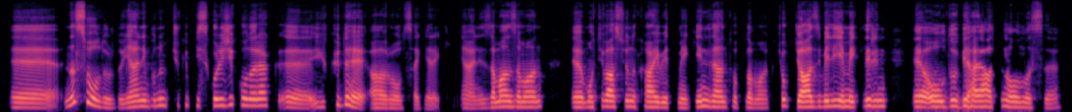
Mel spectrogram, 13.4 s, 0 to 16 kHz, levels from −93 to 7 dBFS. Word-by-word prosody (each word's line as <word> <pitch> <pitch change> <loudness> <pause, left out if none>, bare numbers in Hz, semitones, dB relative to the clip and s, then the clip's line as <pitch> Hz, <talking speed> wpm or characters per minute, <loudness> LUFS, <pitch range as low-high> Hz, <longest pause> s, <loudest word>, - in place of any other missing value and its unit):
eee, 150 -2 -2
nasıl 310 - +1
olurdu? 155 - -1
Yani, 180 +5 0
bunun 215 +2 -4
çünkü 225 +2 -14
psikolojik 220 +3 -1
olarak, 215 -1 +3
eee, 150 -5 -3
yükü 175 +9 -9
de 255 - +2
ağır 140 -1 -2
olsa 130 -1 -7
gerek. - - -12 0.2
Yani, 135 -1 -7
zaman 175 +4 +2
zaman, 170 +1 0 0.4
eee, 165 0 +2
motivasyonu 180 +2 0
kaybetmek, 160 -4 -1
yeniden 175 -2 +2
toplamak, 155 -4 -7
çok 210 -1 -2
cazibeli 180 +1 +5
yemeklerin, 190 +1 +1 0.3
eee, 180 0 +3
olduğu 180 +3 +3
bir 210 - +6
hayatın 180 +1 +3
olması... 155 -4 -3
175 Hz, 135 wpm, -21 LUFS, 160-195 Hz, 0.4 s, bir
